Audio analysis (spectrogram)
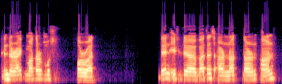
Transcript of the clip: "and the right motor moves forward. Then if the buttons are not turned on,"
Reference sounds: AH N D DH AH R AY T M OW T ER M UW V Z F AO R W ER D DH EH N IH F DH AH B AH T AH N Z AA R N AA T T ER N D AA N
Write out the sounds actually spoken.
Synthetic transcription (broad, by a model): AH N D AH R AY T M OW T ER M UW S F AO R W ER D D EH N IH F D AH B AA T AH N S AA R N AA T T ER N AA N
